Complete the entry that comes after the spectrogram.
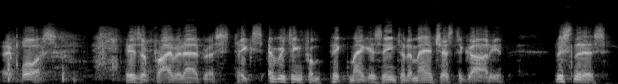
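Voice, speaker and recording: A man's voice: on the low side, fairly quick, pushed and bright, poor audio. An actor playing a dim, good-natured detective sidekick with slangy, ungrammatical tough-guy talk in a 1950s radio drama. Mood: eager, puzzled.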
